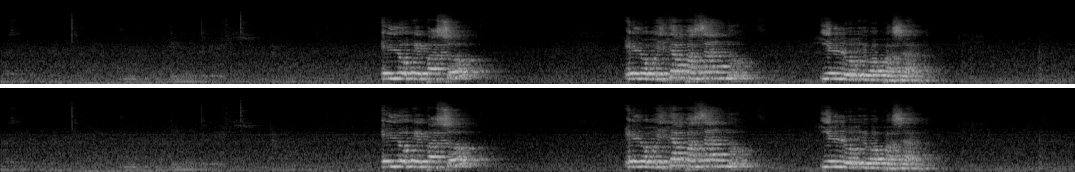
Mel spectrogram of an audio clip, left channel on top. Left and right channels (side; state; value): both; normal; correlation 0.49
